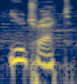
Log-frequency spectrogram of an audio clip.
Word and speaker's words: Utrecht: apparently a university there let's look at the pronunciation Utrecht Utrecht Utrecht Utrecht Utrecht okay alright alright we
